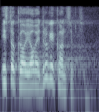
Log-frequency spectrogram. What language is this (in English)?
Serbian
